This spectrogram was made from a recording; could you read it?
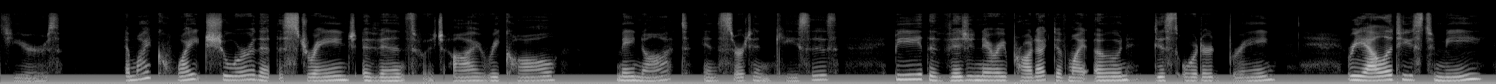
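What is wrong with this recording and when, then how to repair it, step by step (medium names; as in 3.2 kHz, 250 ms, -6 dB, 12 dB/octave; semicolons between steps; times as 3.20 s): hum 50 Hz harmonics 8 -27 dBFS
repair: de-hum 50 Hz, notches 8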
